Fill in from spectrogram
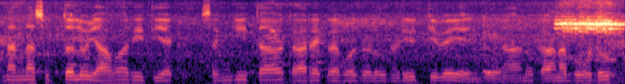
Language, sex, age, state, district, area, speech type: Kannada, male, 18-30, Karnataka, Kolar, rural, read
